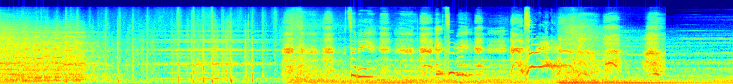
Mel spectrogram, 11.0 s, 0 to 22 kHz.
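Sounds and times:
low background music: 0.0s - 11.0s
woman crying out and gasping: 5.8s - 10.1s.

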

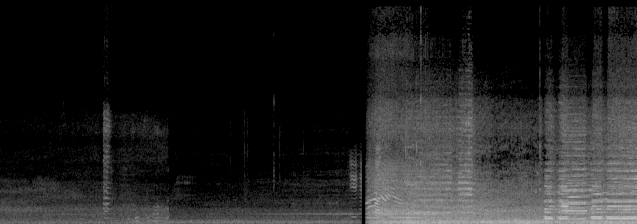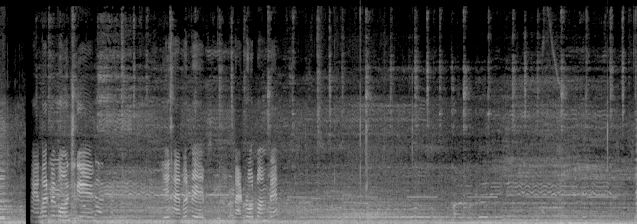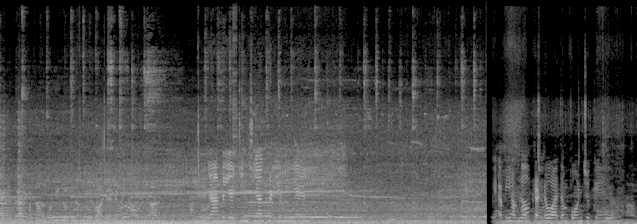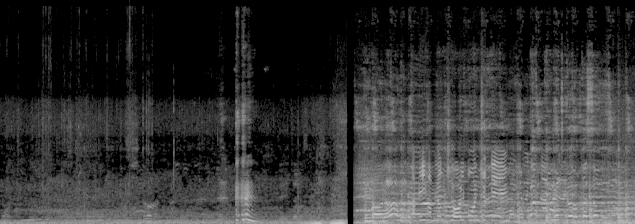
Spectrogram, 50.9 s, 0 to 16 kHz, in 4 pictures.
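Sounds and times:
car running noise: 0.0s - 45.2s
road and traffic noise: 0.0s - 50.9s
vehicle horns blasting: 7.3s - 9.8s, 10.8s - 35.2s.

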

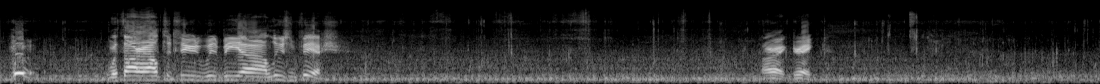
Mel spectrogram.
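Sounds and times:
motorboat engine running: 0.0s - 11.0s
rush of wind and water: 0.0s - 11.0s.

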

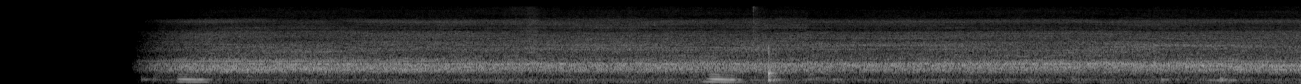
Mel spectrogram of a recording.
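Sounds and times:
hair dryer blowing: 1.4s - 13.0s.

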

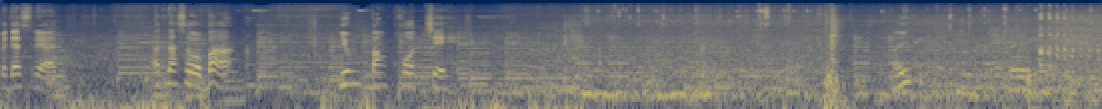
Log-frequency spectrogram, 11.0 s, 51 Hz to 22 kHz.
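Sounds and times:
street traffic rumble: 0.0s - 11.0s
background music with held notes: 0.5s - 11.0s.

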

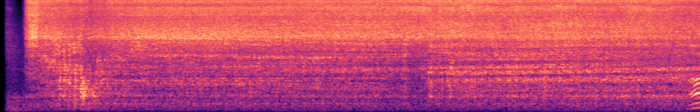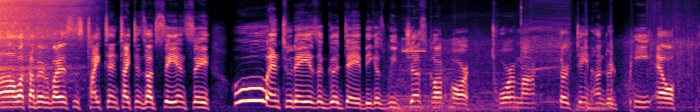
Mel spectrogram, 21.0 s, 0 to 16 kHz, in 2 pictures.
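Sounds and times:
plasma torch cutting metal: 0.4s - 12.0s, 20.1s - 21.0s.

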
